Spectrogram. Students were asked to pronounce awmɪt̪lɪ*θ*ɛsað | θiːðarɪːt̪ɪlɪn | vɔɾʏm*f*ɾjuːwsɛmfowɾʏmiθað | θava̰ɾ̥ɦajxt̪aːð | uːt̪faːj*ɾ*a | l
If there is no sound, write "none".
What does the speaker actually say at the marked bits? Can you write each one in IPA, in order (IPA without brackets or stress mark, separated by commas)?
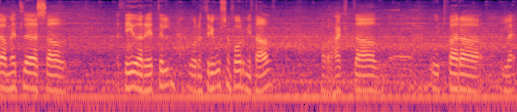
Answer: ð, θ, ɾ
